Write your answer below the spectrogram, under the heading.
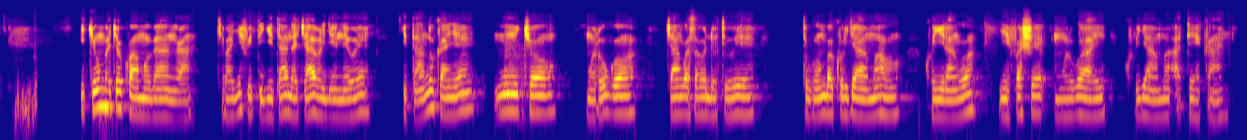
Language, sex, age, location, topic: Kinyarwanda, male, 18-24, Kigali, health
